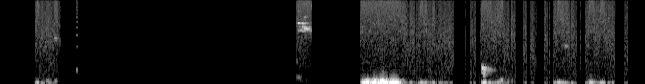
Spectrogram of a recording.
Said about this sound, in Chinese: 好，静下来，慢慢的，你可以听到了自己的心跳。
